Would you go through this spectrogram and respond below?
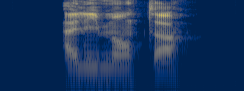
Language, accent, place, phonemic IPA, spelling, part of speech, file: French, France, Lyon, /a.li.mɑ̃.ta/, alimenta, verb, LL-Q150 (fra)-alimenta.wav
- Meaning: third-person singular past historic of alimenter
